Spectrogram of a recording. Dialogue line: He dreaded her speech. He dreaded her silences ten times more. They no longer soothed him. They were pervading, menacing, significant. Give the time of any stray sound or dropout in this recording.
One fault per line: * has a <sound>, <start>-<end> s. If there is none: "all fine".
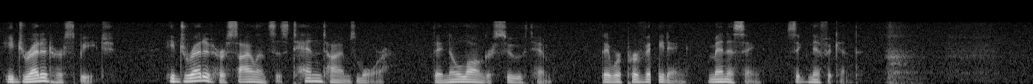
* has a dropout, 6.5-6.6 s
* has a breath, 8.8-10.0 s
